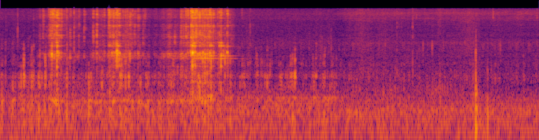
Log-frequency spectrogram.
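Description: Frozen prawns tipped from a metal food canister into hot water in a Jetboil pot, clinking and splashing in several bursts over the first two seconds or so. After that, a steady low hiss from the lit gas stove with a couple of faint clicks.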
